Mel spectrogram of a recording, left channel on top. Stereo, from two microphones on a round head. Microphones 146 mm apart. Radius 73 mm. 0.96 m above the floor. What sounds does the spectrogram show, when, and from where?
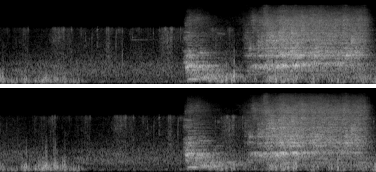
1.8 s a toilet flushing: 5° right (ahead or behind), 1.0 m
